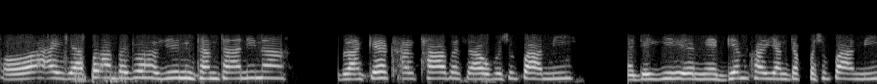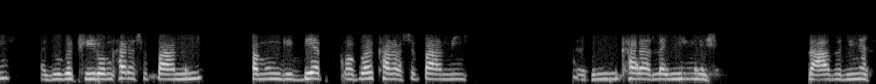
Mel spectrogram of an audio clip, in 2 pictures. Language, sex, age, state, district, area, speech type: Manipuri, female, 60+, Manipur, Churachandpur, urban, conversation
